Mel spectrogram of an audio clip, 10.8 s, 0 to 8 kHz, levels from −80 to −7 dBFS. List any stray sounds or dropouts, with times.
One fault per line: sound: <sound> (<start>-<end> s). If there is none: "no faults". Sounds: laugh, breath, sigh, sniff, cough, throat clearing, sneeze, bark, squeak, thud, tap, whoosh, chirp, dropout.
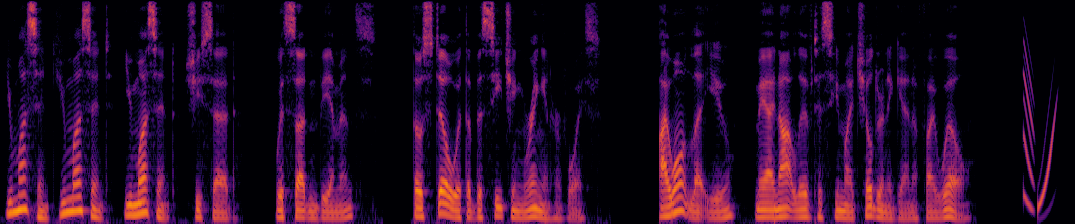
sound: chirp (10.2-10.6 s)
